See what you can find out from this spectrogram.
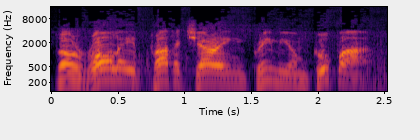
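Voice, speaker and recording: A man's voice: high voice, animated, moderate pace, over loud music. An American man reading a scripted 1950s radio advertisement as announcer. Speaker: commercial announcer.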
